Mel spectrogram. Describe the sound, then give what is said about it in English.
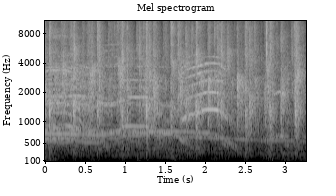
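A crowd applauds steadily, dense rapid clapping rising and falling, with high cheering and whooping voices sliding above it throughout the few seconds. “And how about one more round of applause for our champion”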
